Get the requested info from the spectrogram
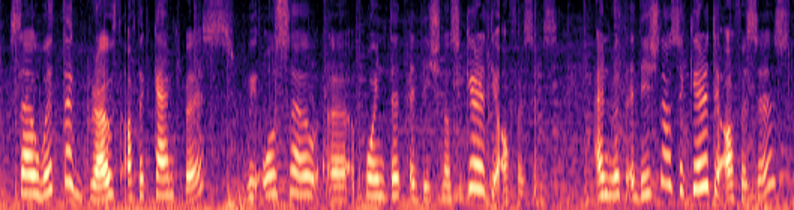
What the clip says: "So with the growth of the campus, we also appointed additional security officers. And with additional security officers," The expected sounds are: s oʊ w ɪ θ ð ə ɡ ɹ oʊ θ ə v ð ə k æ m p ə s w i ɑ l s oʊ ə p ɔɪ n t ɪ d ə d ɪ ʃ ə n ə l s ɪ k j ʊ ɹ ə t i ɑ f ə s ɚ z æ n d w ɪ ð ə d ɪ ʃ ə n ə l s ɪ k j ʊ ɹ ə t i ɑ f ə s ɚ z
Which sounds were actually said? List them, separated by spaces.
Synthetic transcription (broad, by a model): s oʊ w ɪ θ ð ə ɡ ɹ oʊ θ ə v ð ə k æ m p ə s w i ɑ l s oʊ ə p ɔɪ n t ɪ d ə d ɪ ʃ ə n ə l s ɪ k j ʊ ɹ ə t i ɑ f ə s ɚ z æ n d w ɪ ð ə d ɪ ʃ ə n ə l s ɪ k j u ɹ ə t i ɑ f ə s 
